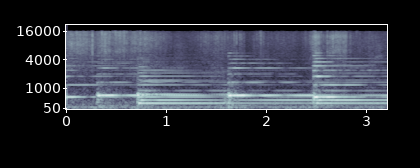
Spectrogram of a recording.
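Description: Simple piano tune of a song in a beginner-level simplified arrangement, played as four plain struck notes or chords at a slow, even pace, each ringing and sustaining clearly before the next, with no voices present.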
